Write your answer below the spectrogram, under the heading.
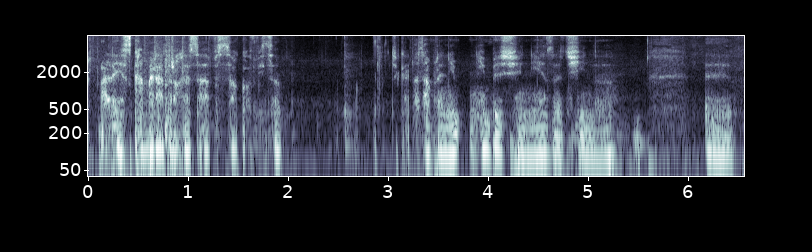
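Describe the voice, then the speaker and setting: A man whispering, soft-spoken, at a moderate pace over noticeable background noise. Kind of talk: casual talk to camera. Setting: ASMR video while eating sunflower seeds. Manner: soft-spoken, whispered.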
